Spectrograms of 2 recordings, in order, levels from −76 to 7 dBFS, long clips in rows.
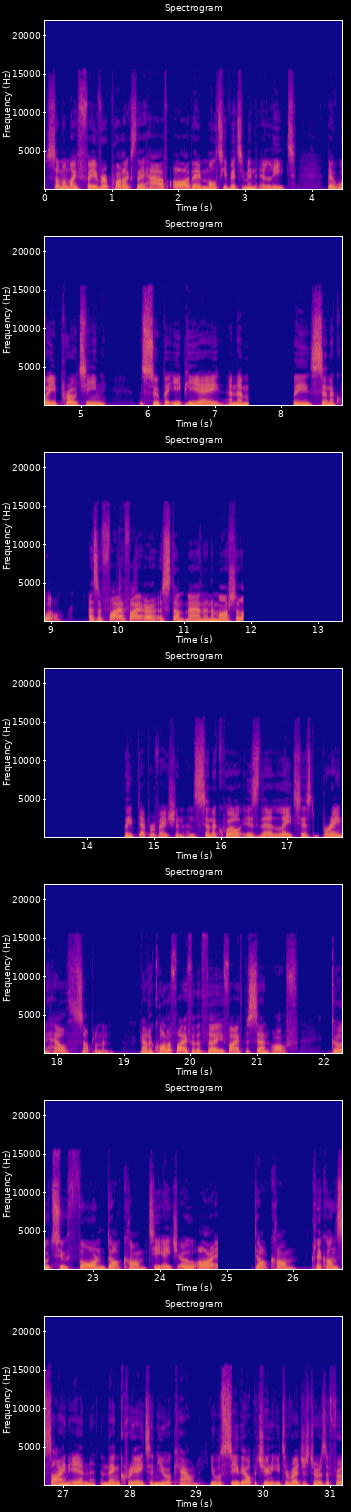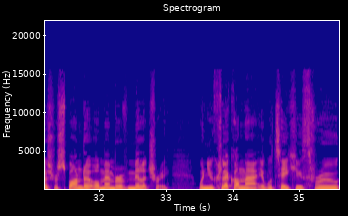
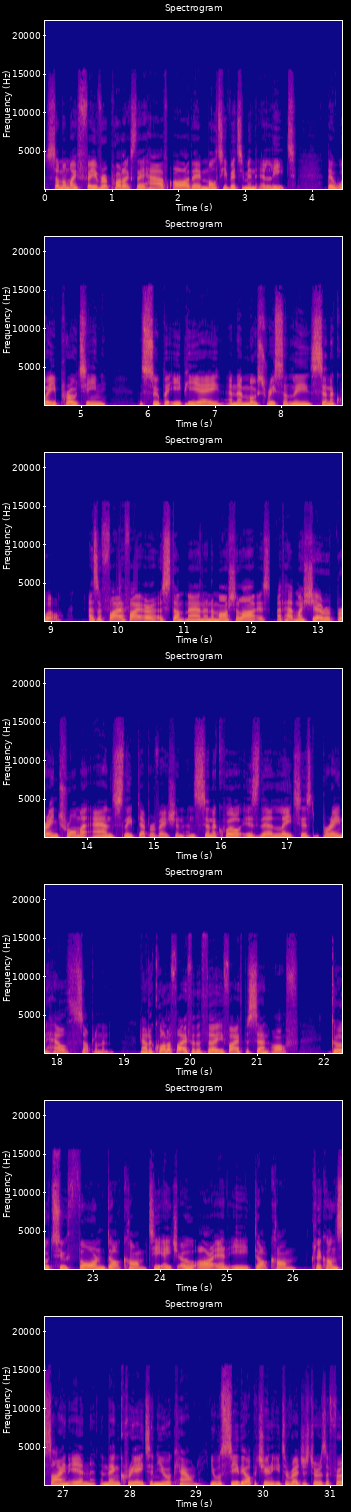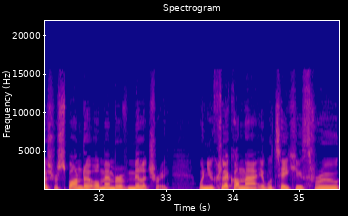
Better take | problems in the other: second | audio cutting out; at 7.5 s for 0.5 s, at 12 s for 2.5 s and at 25 s for 0.5 s

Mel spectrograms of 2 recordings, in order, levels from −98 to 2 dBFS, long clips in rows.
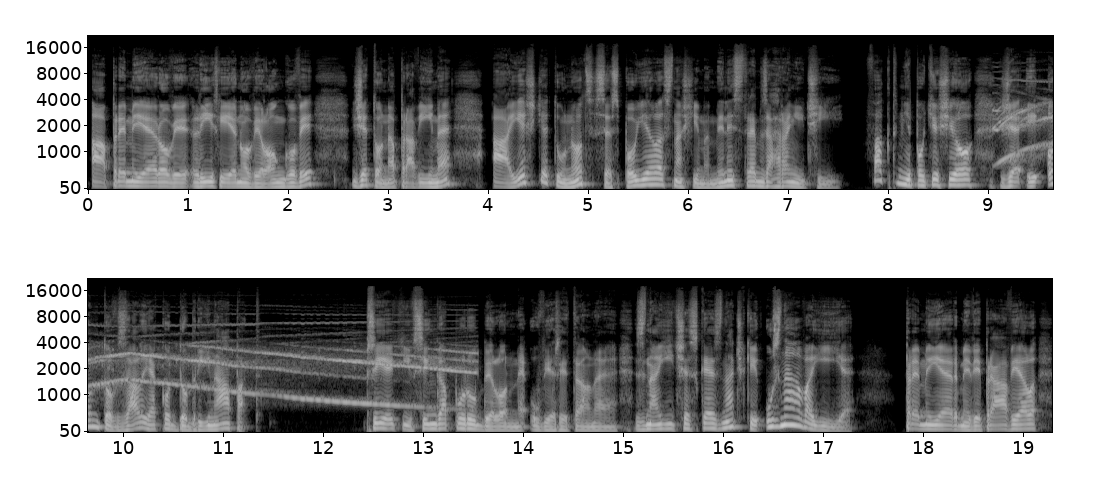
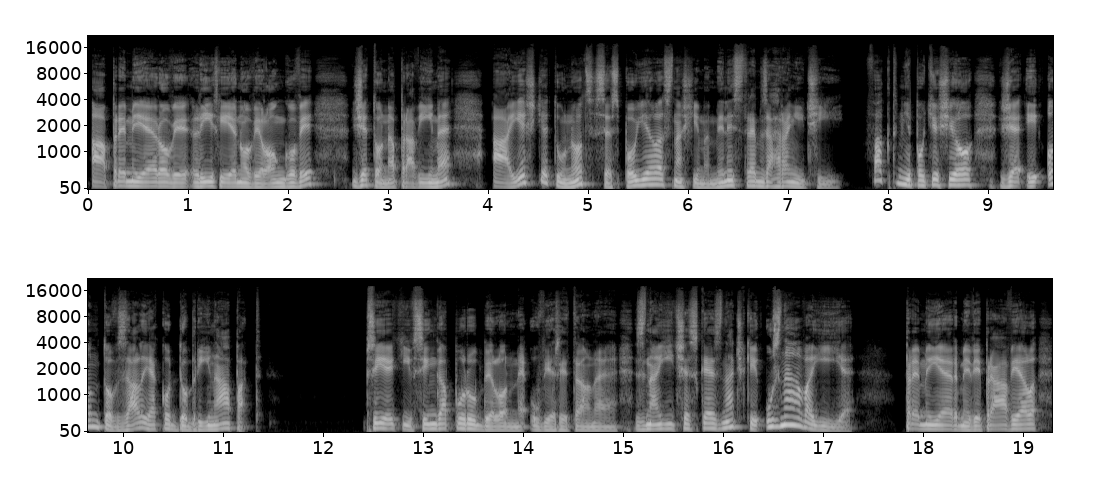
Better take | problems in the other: second | siren; noticeable; from 9 to 14 s; peak 1 dB below the speech

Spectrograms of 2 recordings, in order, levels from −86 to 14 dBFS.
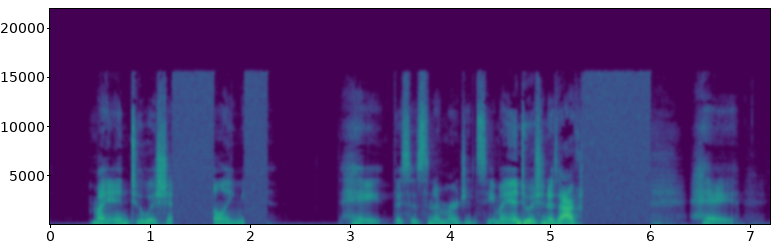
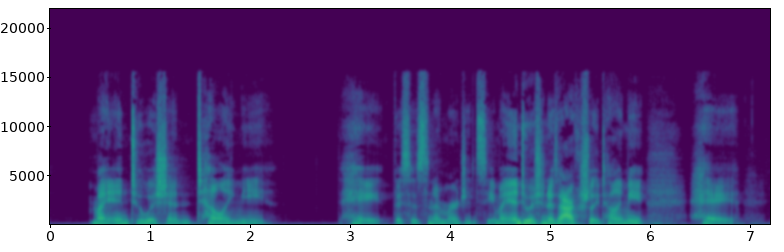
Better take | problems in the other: second | audio cutting out; filled with static; at 1 s, at 2 s and at 5.5 s for 0.5 s

